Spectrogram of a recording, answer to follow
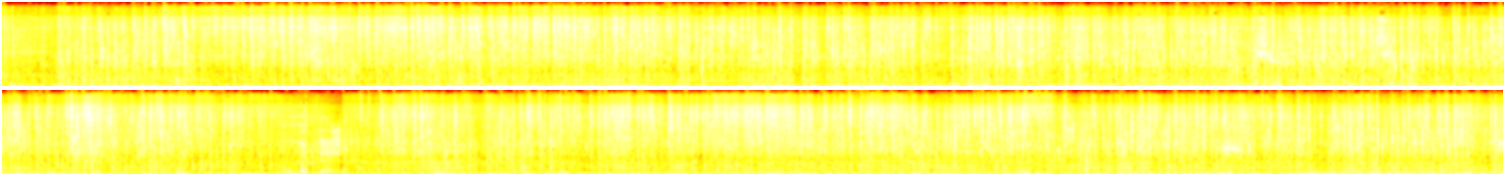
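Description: Mountain bike riding down a rocky trail of loose stones: tyres clattering over the rocks and the bike rattling, with many small knocks over a steady low rumble.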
